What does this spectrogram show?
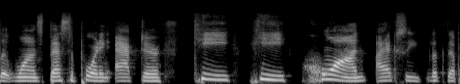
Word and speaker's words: Huy Quan: Huy Quan.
